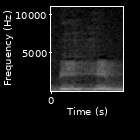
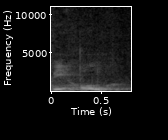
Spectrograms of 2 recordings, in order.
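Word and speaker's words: بِهِمْ: When we read these together, for easy pronunciation, we pronounce as be him, not be whom.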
